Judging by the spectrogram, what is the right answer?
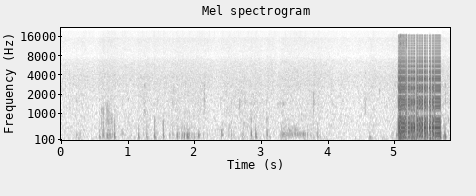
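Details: While eating a burger and fish fries with self-described upset digestion, close new microphone picks up rapid gurgling and bubbling belly rumbles, then a brief burst of loud static; active bowel sounds (borborygmi).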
